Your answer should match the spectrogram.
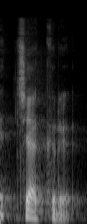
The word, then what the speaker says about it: चक्र: च और क्र से मिलकर के ये बना है। इसका उच्चारण है चक्र।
